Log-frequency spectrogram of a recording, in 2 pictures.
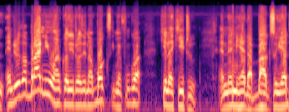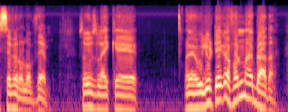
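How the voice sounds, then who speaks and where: A Kenyan man co-hosting a morning radio show, telling stories in an easygoing, chatty way. His pitch swings up and down a lot as he gets into the story. The studio sound is close and dry. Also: fast talker, no echo. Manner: animated storytelling, mixes Swahili into English, laughs often. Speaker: radio co-host. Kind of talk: casual on-air banter. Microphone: studio microphone.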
